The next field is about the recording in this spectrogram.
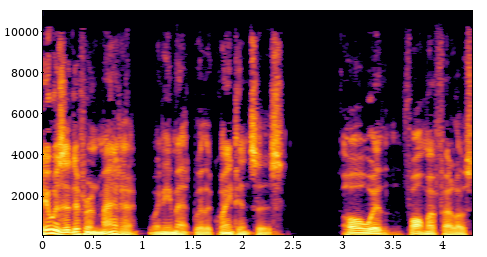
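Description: The recording has a quiet background. It is a natural reading voice.

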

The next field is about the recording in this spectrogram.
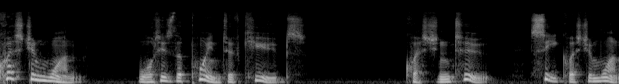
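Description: A man's somewhat breathy, dark and mellow voice, fairly high in pitch with very wide pitch swings, at a very slow pace with long, frequent pauses and very even loudness. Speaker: comedian and broadcaster. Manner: formal pseudo-documentary tone with straight-faced nonsense.

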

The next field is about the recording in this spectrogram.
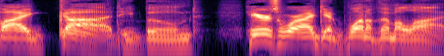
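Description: Against a quiet background, a man puts on a booming character voice, fairly low in pitch, with lively intonation at a moderate pace. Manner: booming, forceful.

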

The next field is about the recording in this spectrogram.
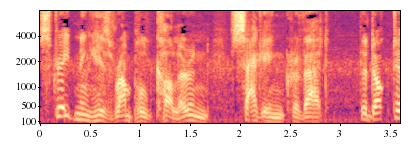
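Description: The clip features a natural reading voice.

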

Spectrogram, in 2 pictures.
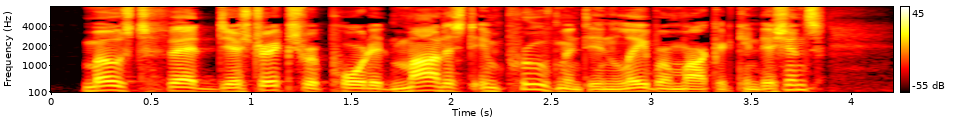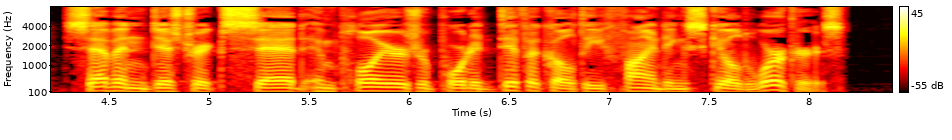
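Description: With a plain, everyday voice, a man talks at a moderate pace and medium pitch, with ordinary pitch variation, a quiet background and a dry, close sound with no echo. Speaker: audiobook narrator. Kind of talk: news reading. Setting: studio. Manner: formal; measured, even-paced, neutral.

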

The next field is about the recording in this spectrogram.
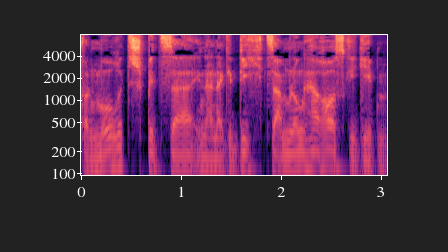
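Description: Against a quiet background, a man with a very deep, low pitch and a somewhat breathy voice speaks with ordinary pitch variation. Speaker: author and literary critic narrator. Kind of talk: literary essay read aloud, audiobook narration. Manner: formal, measured.

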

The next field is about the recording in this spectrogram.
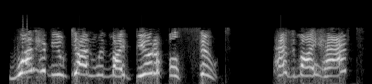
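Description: Speaking at a moderate pace, a woman uses lively intonation in an extremely high-pitched voice. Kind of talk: period drama acting. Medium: audio drama. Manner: indignant, haughty, protesting.

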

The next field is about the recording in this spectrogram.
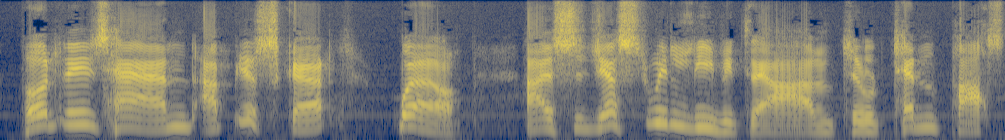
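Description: Putting on a growling character voice, a man speaks very slowly at a high pitch, his voice swinging very widely in pitch while his loudness stays very even.

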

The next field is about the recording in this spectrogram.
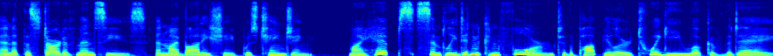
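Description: A woman speaks at a moderate pace in a medium pitch, her tone warm and her pitch swinging very widely. The sound is dry and close with no echo, against a quiet background. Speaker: audiobook narrator. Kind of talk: audiobook reading of a first-person memoir, scripted narration. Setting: studio. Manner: steady, warm, earnest storytelling pace; reflective, confiding, slightly rueful.

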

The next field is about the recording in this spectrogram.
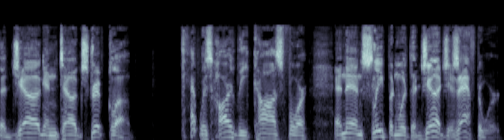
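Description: Quiet background behind an unforced reading voice

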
